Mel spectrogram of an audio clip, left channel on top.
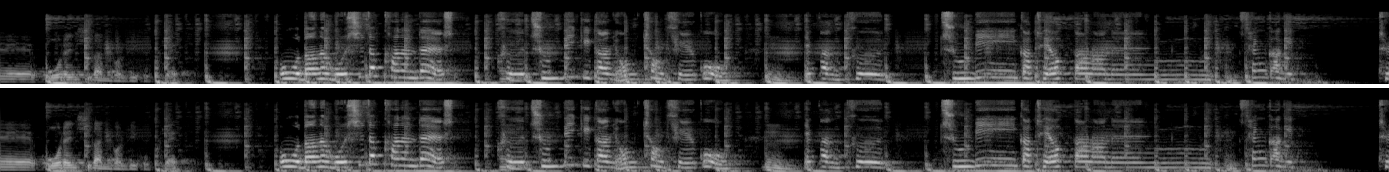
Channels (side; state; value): both; normal; correlation 0.94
